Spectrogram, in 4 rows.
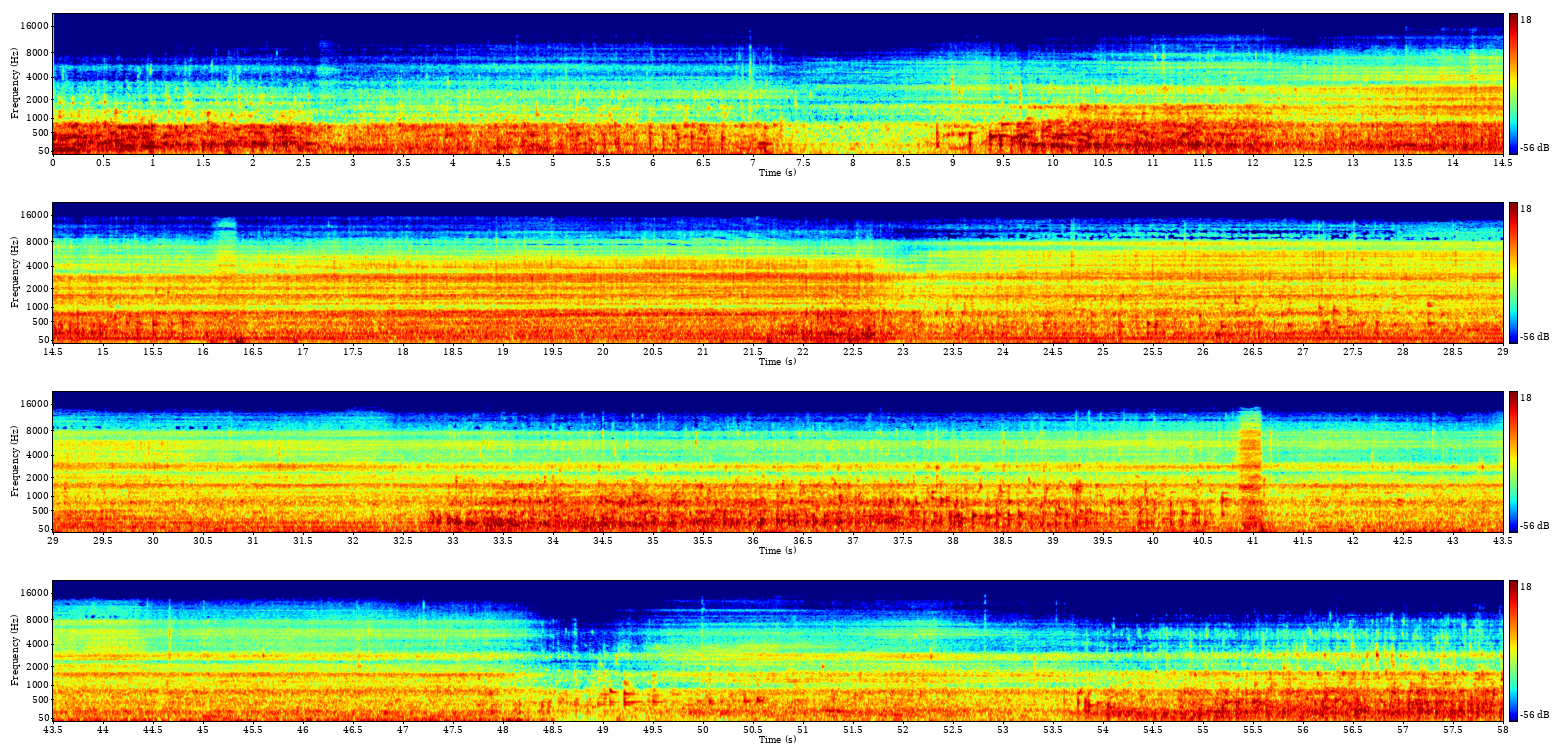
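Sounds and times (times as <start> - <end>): exhaled bubbles gurgling: 0.0 - 43.8, 44.5 - 58.0
steady low hum: 0.0 - 58.0
scuba regulator breaths: 16.0 - 16.6, 39.8 - 41.4, 43.3 - 48.5, 49.2 - 54.0.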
